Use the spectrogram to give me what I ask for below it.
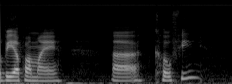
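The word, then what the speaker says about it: Ko-fi: up on my uh Kofi I think it's pronounced coffee yeah Kofi um so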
